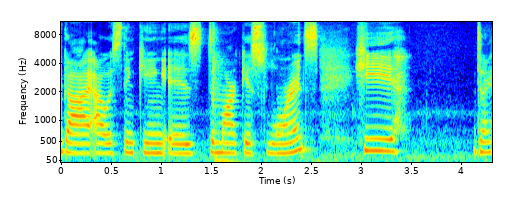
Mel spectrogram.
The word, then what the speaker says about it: DeMarcus Lawrence: or a main guy I was thinking is Demarcus Lawrence he did I say his name right yeah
